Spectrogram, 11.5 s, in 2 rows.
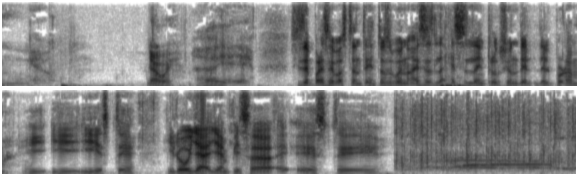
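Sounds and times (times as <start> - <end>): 
speech: 1.4 - 10.0
applause from a few people: 9.7 - 11.4.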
